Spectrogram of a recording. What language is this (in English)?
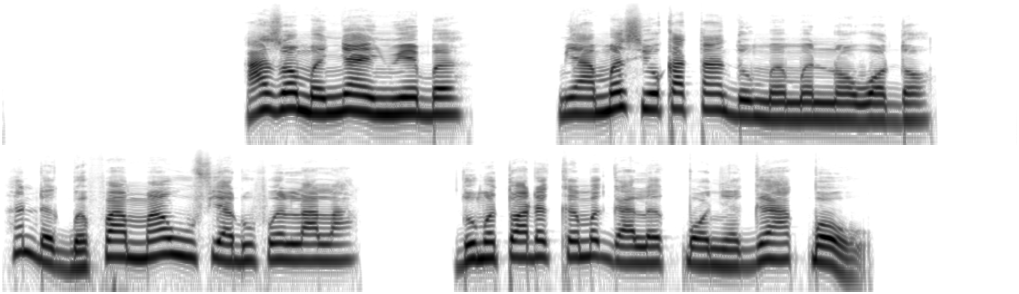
Ewe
